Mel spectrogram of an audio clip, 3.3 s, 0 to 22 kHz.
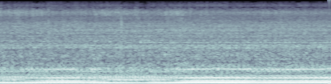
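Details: Eagle Talon (SRT4 Eclipse-type 420A engine) on MegaSquirt ECU, finally running after the computer was found not built for a 420A. Strong, even note holding firm through light revving, no misses or knocks: normal running.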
